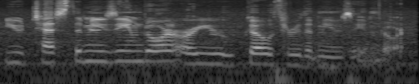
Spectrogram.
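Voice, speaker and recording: A woman narrating a tabletop game as game master, improvising haltingly and repeating phrases for emphasis. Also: mid-range voice. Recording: clear background noise, room ambience.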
